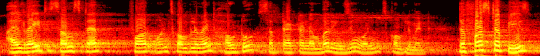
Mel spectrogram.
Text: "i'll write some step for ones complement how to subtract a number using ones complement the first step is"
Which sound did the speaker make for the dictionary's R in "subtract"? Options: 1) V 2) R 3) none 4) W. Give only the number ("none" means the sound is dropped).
2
